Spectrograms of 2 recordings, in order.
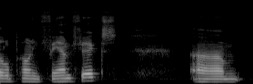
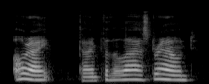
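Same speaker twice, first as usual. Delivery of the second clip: higher chirpy pony voice; cheerful Pinkie voice; 8 semitones higher, 4 dB louder than usual. Acted. Pinkie readies the syringe, high and chipper. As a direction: sing it out like a perky nurse.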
